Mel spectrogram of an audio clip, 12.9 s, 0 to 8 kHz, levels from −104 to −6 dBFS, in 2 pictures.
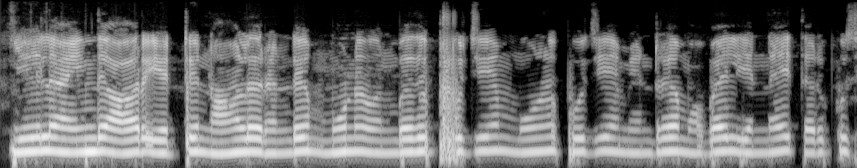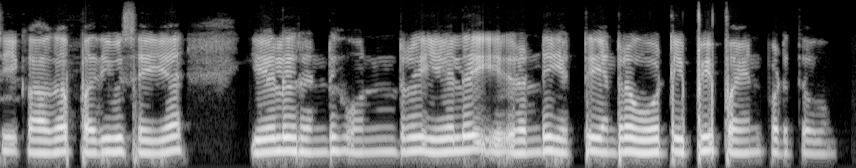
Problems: none marked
